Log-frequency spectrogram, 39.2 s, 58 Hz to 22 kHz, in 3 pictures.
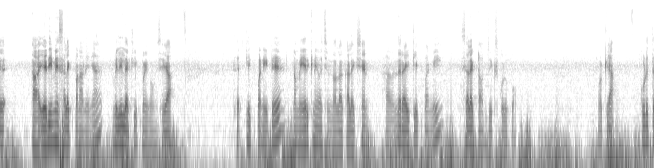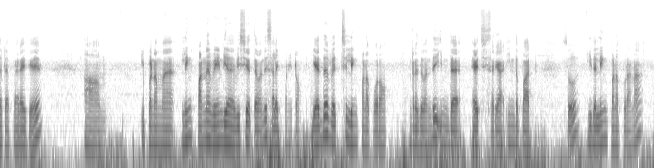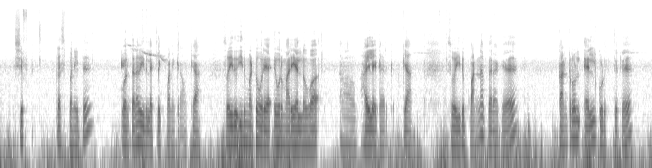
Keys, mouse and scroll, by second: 1.7 click, 5.5 click, 8.0 right click, 9.3-11.5 right drag, 9.4 click, 23.8 click, 24.0-24.8 middle drag, 29.0 shift+click, 34.7-35.2 shift+middle drag, 37.8 ctrl+l, 38.4 ctrl+l.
